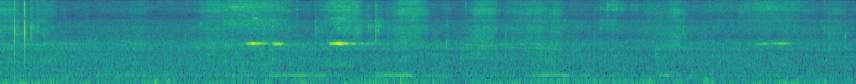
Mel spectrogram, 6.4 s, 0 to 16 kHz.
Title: Kukirin g3 pro rear brake noise no2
